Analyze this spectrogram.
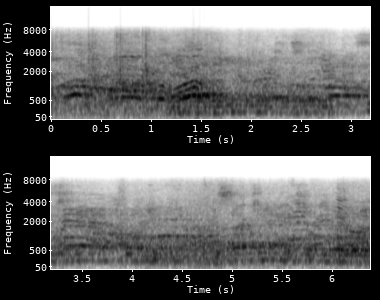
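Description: A swimmer splashes through the water.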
